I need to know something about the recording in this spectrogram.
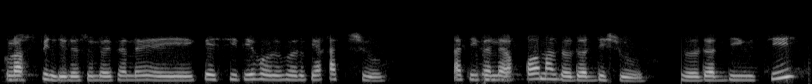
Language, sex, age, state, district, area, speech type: Assamese, female, 45-60, Assam, Darrang, rural, conversation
